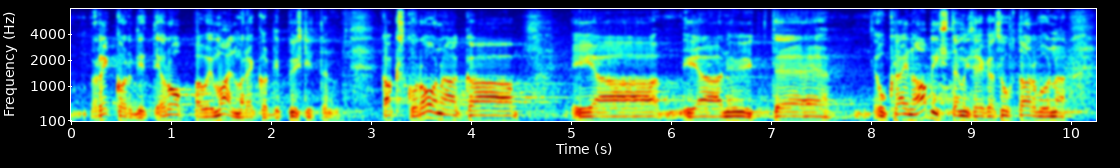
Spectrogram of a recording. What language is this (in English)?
Estonian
